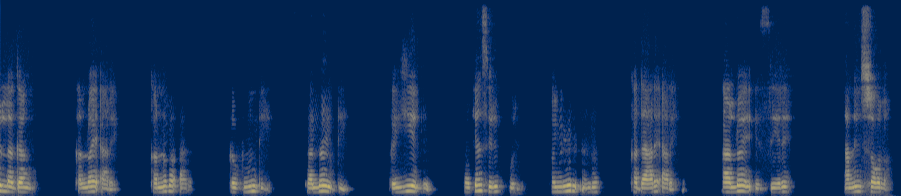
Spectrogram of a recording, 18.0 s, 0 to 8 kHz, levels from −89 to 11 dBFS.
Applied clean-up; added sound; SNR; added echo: neural mask model Resemble Enhance denoiser.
